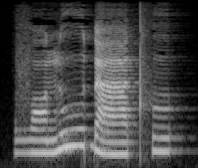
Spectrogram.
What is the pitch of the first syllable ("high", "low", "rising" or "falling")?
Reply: low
